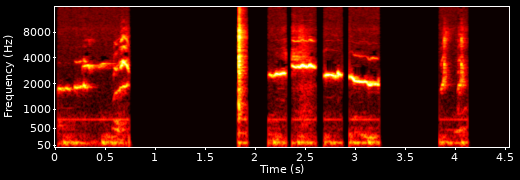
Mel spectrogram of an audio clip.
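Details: White-rumped shama, a juvenile male learning to sing, gives sparse thin whistled notes, some steady, some falling, with a sharp click and brief double chirps between silences, over a faint steady hum.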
